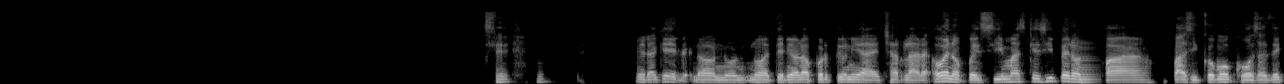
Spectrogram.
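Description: At 6.78 s the level jumps by about 5 dB in a single step: the microphone volume is stepped up. Call software judged the input too quiet and raised the device's input gain at once. What separates this from a speaker simply talking louder is that the background noise floor rises by the same amount at the same instant and then stays there, rather than only the voice growing stronger.

From 10.81 s to 11.03 s the sound stops being speech and turns into a buzzy, smeared continuation of the last sound that fades for roughly 0.19 s, with no gap of true silence. Normal speech then resumes, but about 0.2 s of it is simply missing. This is a long network dropout, likely caused by packets failing to arrive. Unlike a brief packet-loss glitch, the concealment runs long enough to be heard decaying.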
